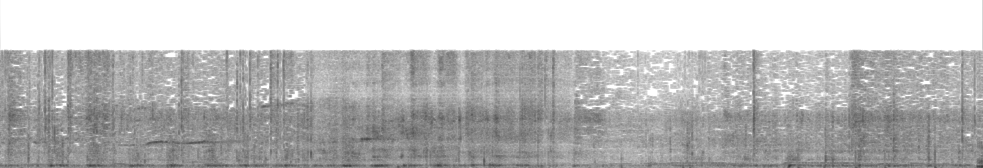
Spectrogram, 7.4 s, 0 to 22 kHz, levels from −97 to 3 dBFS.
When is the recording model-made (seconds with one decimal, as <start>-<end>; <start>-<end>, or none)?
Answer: 2.3-4.3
